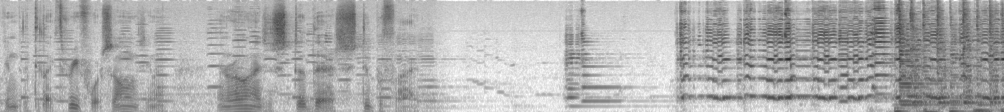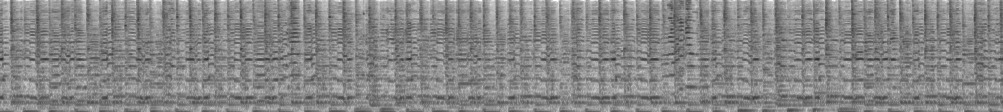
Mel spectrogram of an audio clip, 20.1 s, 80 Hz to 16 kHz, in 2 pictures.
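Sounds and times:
violin: 0:00.0 - 0:20.0
accordion: 0:07.9 - 0:20.0
cimbalom: 0:08.0 - 0:20.0
double bass: 0:09.0 - 0:20.0.

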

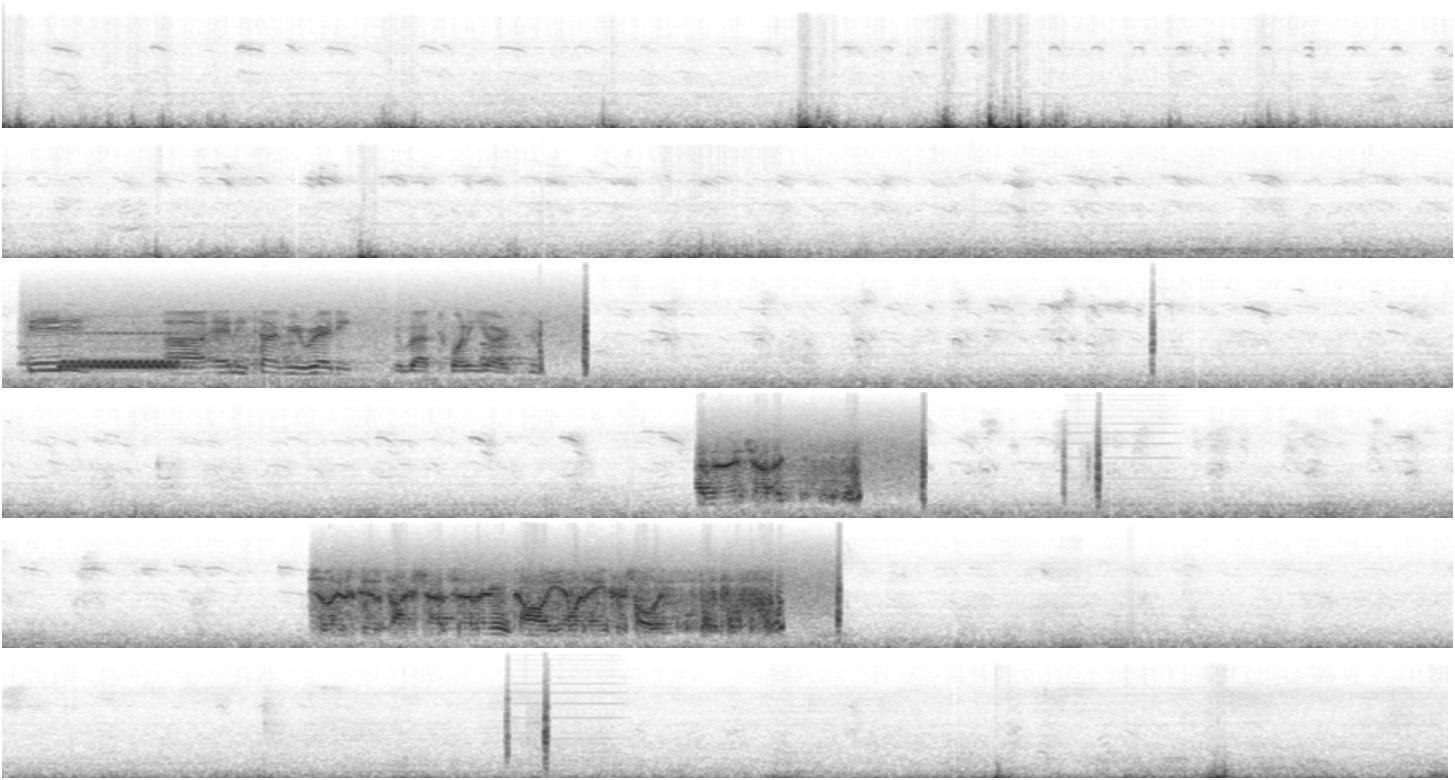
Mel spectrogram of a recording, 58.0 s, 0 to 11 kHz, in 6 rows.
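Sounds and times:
garbled radio transmissions: 0:19.5 - 0:23.3, 0:33.6 - 0:35.2, 0:36.1 - 0:36.7, 0:40.8 - 0:44.3, 0:51.7 - 0:52.3
low steady radio hiss: 0:19.5 - 0:23.3, 0:33.6 - 0:35.2, 0:36.1 - 0:36.8, 0:40.8 - 0:44.3, 0:51.4 - 0:52.9.

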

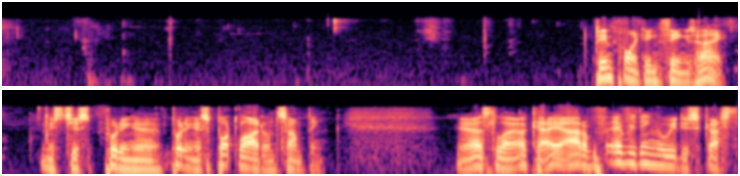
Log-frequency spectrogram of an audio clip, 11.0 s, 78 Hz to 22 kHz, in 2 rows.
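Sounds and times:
faint clicks: 0:00.0 - 0:02.7.

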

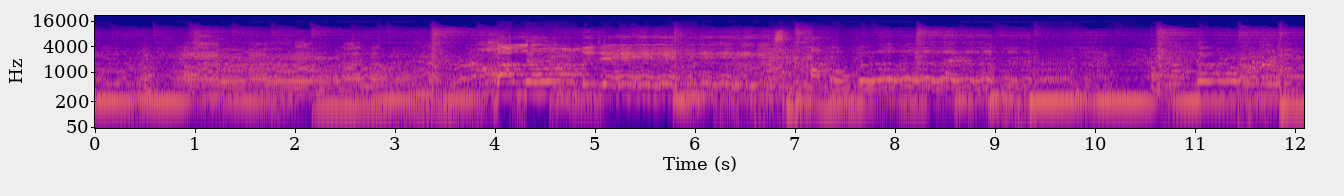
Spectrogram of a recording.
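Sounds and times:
blues band playing: 0:00.0 - 0:12.0
saxophone long held notes: 0:00.0 - 0:12.0
woman singing: 0:03.9 - 0:10.0.

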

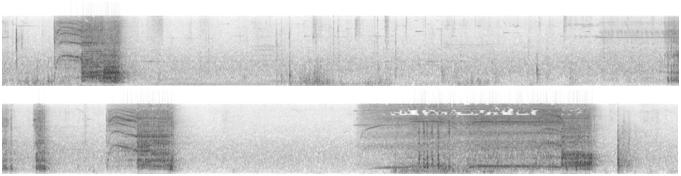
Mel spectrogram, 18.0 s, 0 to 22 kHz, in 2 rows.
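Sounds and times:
cordless drill driving screws: 0:00.7 - 0:01.7, 0:10.4 - 0:11.4, 0:13.8 - 0:17.0.

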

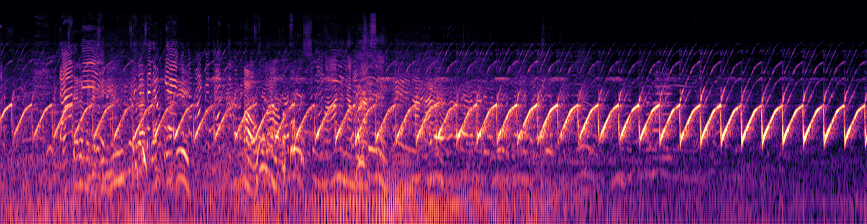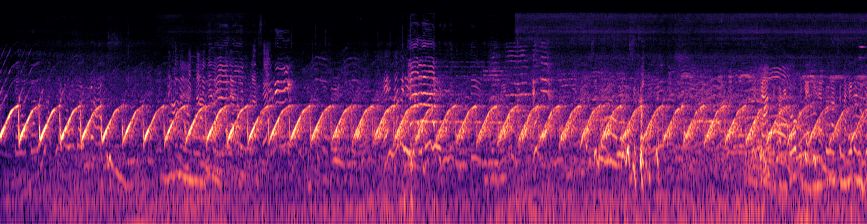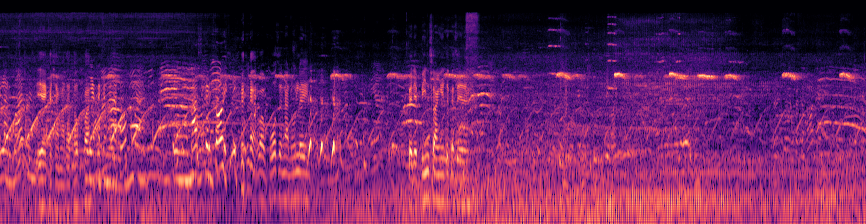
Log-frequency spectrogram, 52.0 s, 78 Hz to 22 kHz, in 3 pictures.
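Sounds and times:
ambulance siren yelping: 0:00.0 - 0:52.0.

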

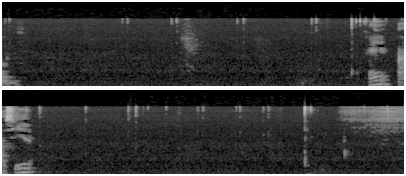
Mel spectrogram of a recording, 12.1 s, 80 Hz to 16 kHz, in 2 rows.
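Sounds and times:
mouse and keyboard clicks: 0:04.6 - 0:05.5, 0:07.9 - 0:11.4
faint hiss: 0:11.1 - 0:12.0.

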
